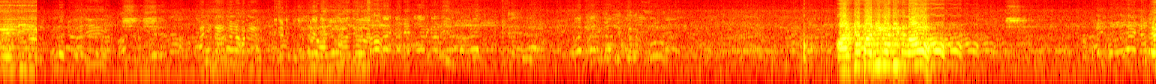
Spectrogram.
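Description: A crowd of men chatter and call out close by, outdoors.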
